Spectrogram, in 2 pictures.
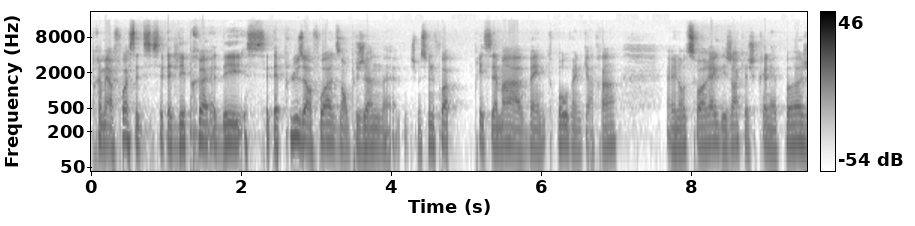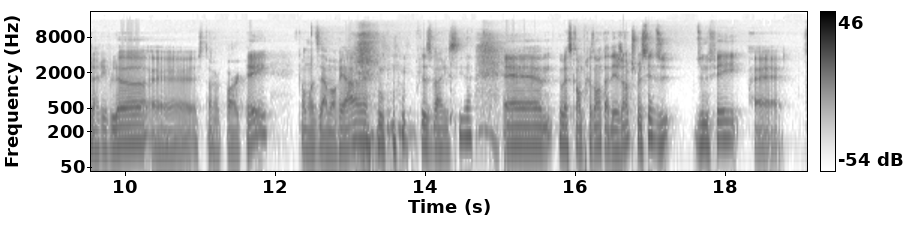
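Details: Adult male lawyer who stutters since childhood, speaking French in a podcast interview; stuttering.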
